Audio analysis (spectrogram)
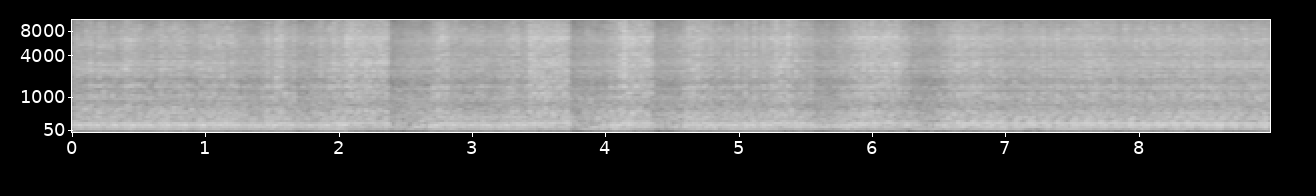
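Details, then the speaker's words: John Deere 310A backhoe diesel, first start after fuel system and fuel pump repair: a low, even idle rumble with a few small dips as air bleeds through, otherwise settling and running steadily. "all right let it run for a little bit and uh charge up the battery bleed any the air out and we should be good"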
